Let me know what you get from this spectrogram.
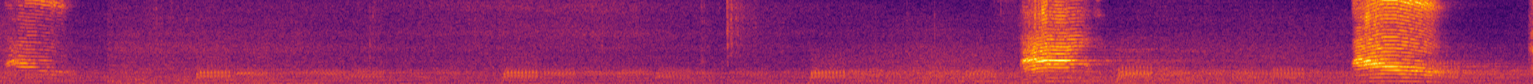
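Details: Kitten about two months old trapped underground in a roadside ditch passage, crying out in fear: two short, sharp, rising-falling meows about a second and a half apart over steady background noise and faint music.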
